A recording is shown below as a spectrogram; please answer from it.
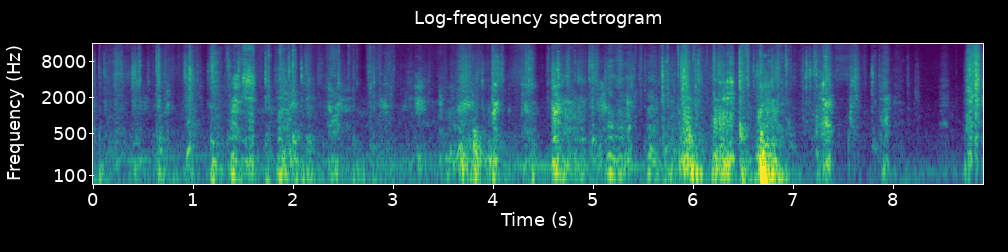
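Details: Dogs wrestling in play on a deck: low rumbling growls mixed with panting, huffs and scuffling thumps, coming in uneven bursts with a sharp noise at the very end.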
